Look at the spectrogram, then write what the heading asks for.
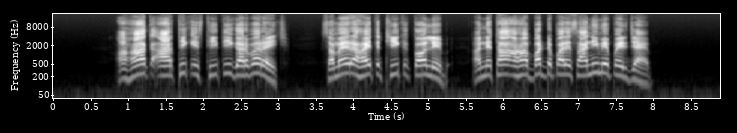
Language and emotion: Maithili, angry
